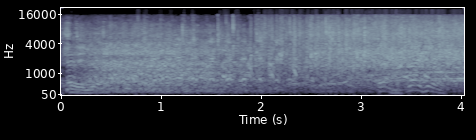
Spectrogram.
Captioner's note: laughter and applause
